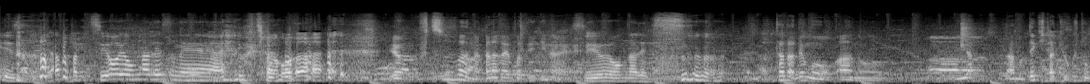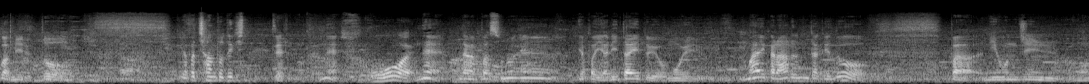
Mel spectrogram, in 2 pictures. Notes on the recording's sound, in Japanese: 今回も東京の某所で収録しております。都内の某喫茶店での収録ですので、音声につきましては、雑音、多少お許しいただければと思います。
